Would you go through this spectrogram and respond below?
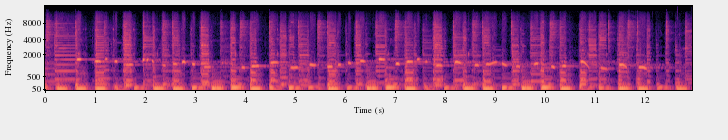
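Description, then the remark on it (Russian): A cheerful whistled melody, like a rubber squeaky toy whistling through a hole in its side, trills along clearly and steadily over bouncy backing music with a regular bass beat. No one speaks. “Ёжик резиновый шел и насвистывал дырочкой в правом боку.”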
